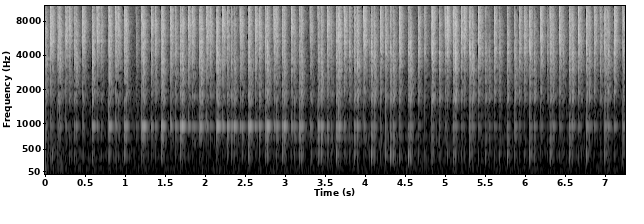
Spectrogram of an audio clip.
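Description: Long acrylic nails tap rapidly on the sides and lid of a tall, hollow green-blue plastic tumbler with a lid and straw. Dozens of quick, bright clicks come in a steady, even rhythm, each dying away almost at once, over a faint ringing tone near 1 kHz.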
